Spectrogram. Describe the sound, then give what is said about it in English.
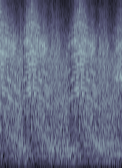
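A sci-fi disintegrator weapon overloads and destroys itself from power feedback, giving a loud, continuous crackling roar with warbling, wavering electronic tones woven through it, holding steady throughout. “She's causing a power feedback. The disintegrator's destroying itself.”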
